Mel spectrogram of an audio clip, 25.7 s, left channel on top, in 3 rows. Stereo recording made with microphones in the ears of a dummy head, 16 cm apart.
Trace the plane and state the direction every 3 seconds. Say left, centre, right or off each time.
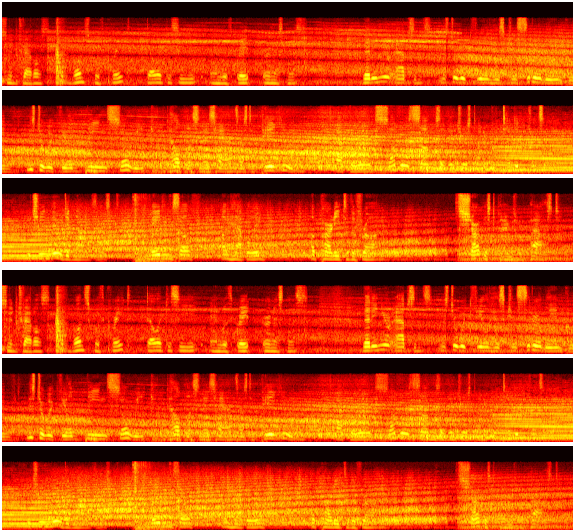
left, left, left, left, left, centre, right, right, right.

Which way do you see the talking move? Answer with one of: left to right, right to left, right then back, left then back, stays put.
right to left.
